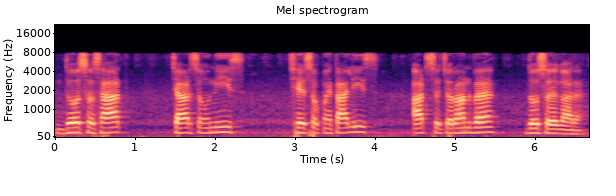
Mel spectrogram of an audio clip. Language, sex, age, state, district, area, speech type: Urdu, male, 18-30, Bihar, Saharsa, rural, spontaneous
